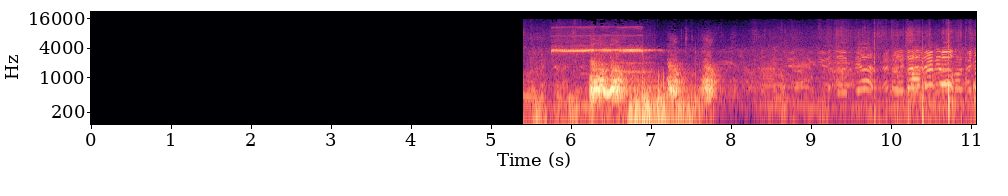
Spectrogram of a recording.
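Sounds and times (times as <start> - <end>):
referee's whistle blast: 5.8 - 7.3.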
